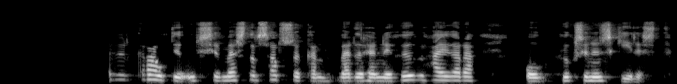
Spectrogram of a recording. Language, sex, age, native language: Icelandic, female, 50-59, Icelandic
